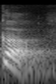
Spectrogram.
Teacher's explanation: क का उच्चारण करने पर प्राणवायु कंठ से टकरा रही है नाभि से निकलकर, तो क का उच्चारण स्थान हमारा कंठ हुआ।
